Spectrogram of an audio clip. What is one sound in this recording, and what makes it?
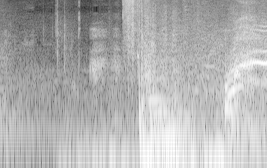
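A gun fires in quick bursts.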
